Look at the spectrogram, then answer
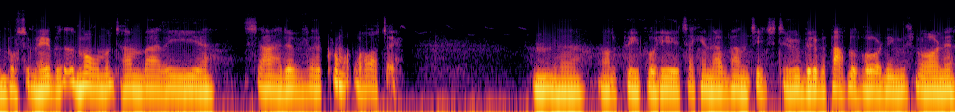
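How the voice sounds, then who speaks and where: A man speaks fairly quickly with a fairly high pitch and ordinary pitch variation. His tone is dark and mellow, and somewhat breathy. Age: 70s. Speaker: hiking vlogger. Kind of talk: casual vlog narration. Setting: outdoors. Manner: hesitant, many fillers.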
